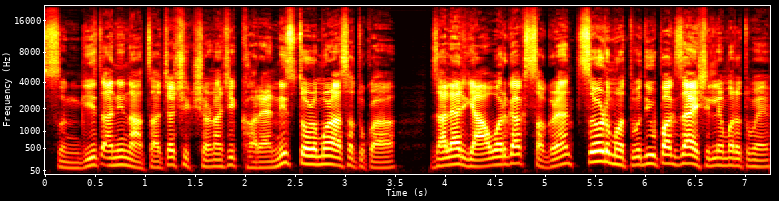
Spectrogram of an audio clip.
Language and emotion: Goan Konkani, angry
